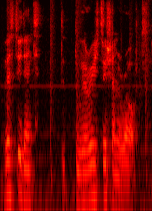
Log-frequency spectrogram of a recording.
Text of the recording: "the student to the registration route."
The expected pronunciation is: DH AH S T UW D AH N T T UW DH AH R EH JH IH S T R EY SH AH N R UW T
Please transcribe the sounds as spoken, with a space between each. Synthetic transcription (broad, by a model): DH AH S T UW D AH N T T UW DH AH R EH JH IH S T R EY SH AH N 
